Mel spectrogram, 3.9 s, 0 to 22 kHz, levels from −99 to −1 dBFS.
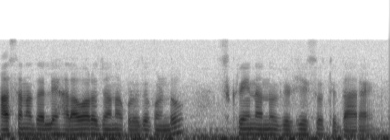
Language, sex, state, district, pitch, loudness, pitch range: Kannada, male, Karnataka, Bangalore, 110 Hz, -20 LUFS, 95-115 Hz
